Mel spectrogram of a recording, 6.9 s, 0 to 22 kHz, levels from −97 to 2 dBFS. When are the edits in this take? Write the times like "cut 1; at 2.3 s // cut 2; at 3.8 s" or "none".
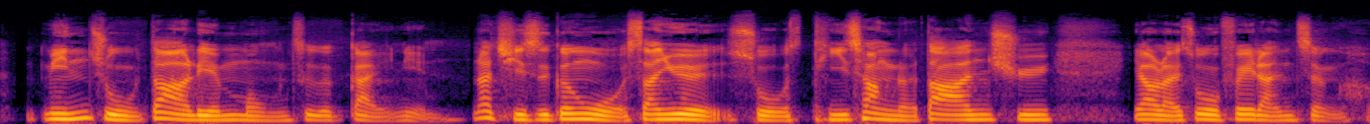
none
